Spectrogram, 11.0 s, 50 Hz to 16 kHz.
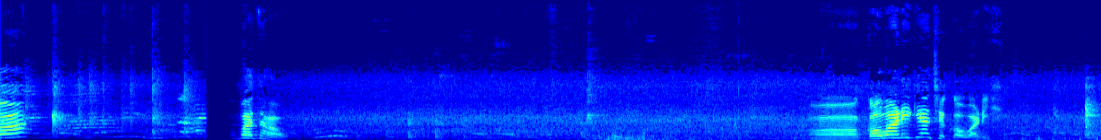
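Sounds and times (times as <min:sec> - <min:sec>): young children talking: 0:04.6 - 0:05.7.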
